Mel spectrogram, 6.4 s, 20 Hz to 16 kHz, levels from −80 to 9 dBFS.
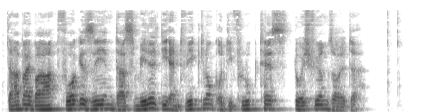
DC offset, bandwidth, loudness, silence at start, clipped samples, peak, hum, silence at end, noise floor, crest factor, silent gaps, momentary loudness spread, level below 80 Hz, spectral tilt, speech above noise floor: under 0.1%; 11.5 kHz; -19 LUFS; 0.1 s; under 0.1%; -2 dBFS; none; 0.95 s; -53 dBFS; 18 dB; none; 9 LU; -54 dBFS; -5.5 dB/octave; 35 dB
